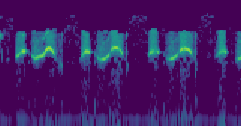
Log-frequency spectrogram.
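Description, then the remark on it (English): A person whistles an imitation of a whippoorwill's song, repeating the three-part rising and swooping phrase about four times in a steady rhythm, clear, with a faint low hum beneath. “Let me see if I get that whistle going here.”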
